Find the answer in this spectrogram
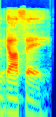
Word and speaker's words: gaffe: It's pronounced as gaff, rhyming with laugh but with a hard G sound at the beginning.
